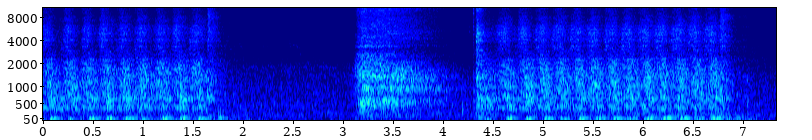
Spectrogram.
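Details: 1990 Mazda Miata after top-end rebuild, oil filled, harmonic balancer installed, coil packs deliberately disconnected: even, quick starter churn in two bursts with a pause; engine turns over freely without firing. Normal cranking, no start.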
